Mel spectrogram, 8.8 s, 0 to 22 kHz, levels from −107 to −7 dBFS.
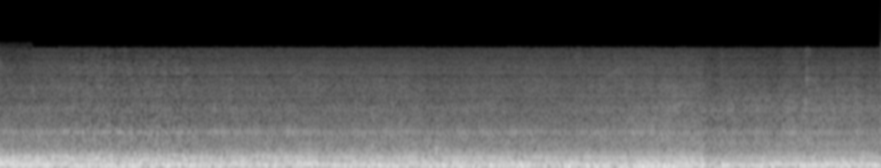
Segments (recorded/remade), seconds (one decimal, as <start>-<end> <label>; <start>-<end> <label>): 0.0-0.7 remade; 0.7-1.9 recorded; 1.9-8.8 remade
